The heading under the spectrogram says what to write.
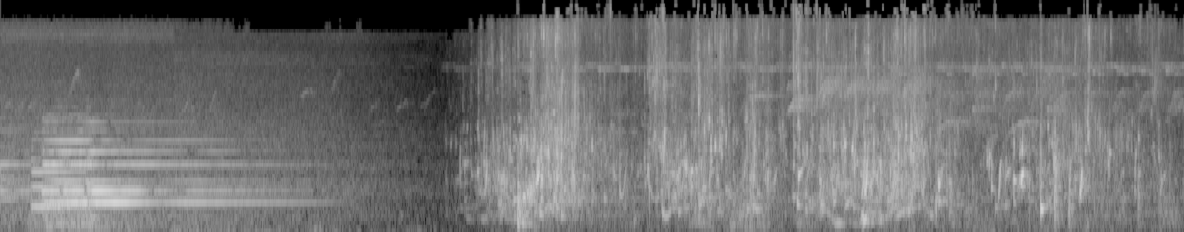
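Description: A sustained tonal chord fades out, then kayak paddle strokes splash and swish through water in an irregular, steady rhythm during a kayak trip, with no one speaking.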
